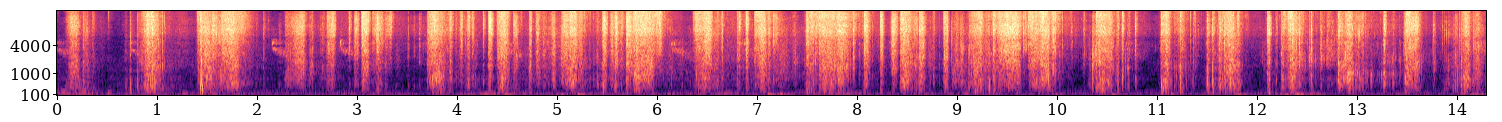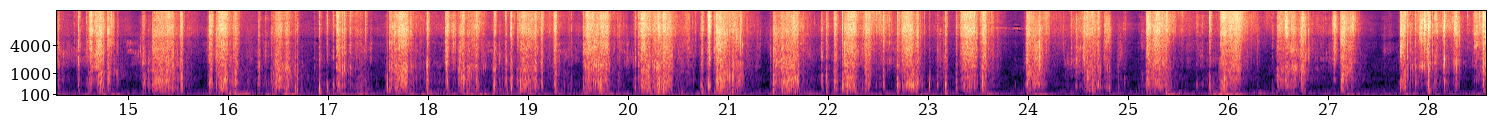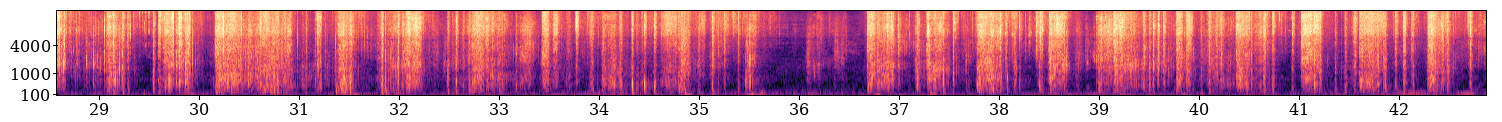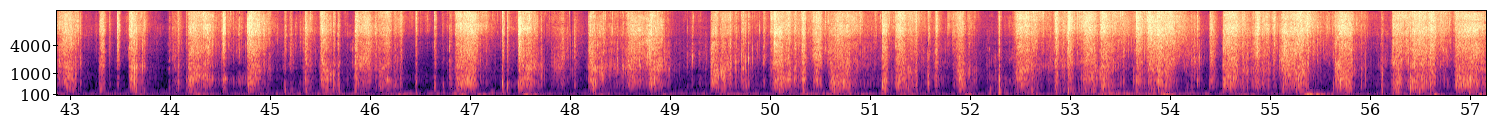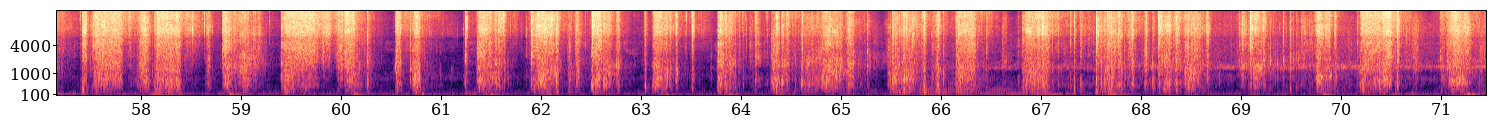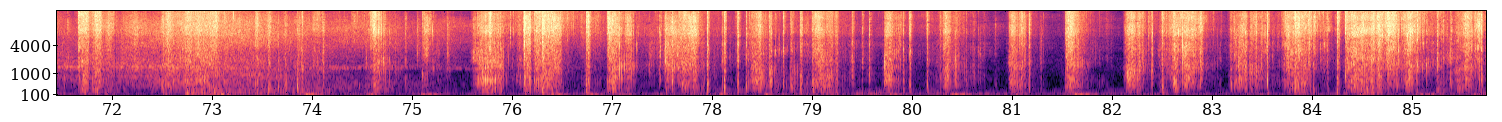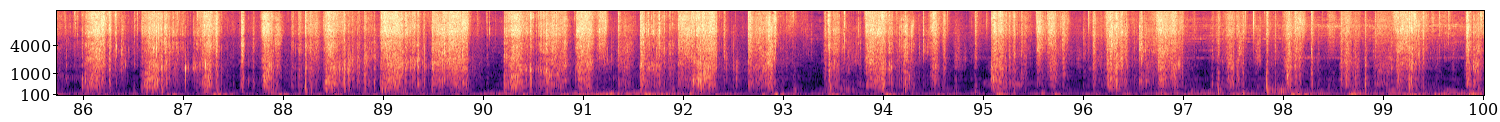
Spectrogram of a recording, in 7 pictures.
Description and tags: Recorded by Peter Speer. Formatted for use in the Make Noise Morphagene.
Footsteps over ice and snow. Recorded in stereo on a Zoom H6, December 17, 2018 in Asheville, NC.
This Reel has been divided into 24, evenly spaced 4-second Splices.
I've found some great textures through playing the Reel back at 1x speed, with Gene-Size, Morph, Slide and Organize modulated by sequencers, random CV and cycling LFOs. Time stretching the Reel also leads to some fantastic new environments. Enjoy!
